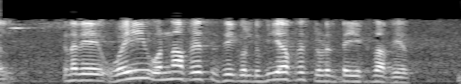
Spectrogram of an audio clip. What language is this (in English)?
Tamil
